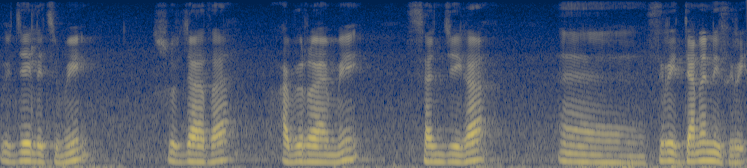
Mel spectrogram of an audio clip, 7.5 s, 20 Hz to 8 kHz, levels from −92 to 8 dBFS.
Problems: constant background noise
